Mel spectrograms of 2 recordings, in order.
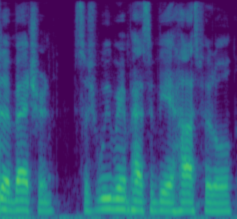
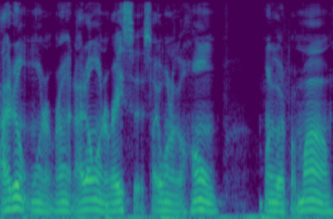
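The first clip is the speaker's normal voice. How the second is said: put-on little-kid voice; 3 dB quieter than usual. In the elite corral before a race, telling his wife, like a little kid. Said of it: "Sound like a little kid".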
